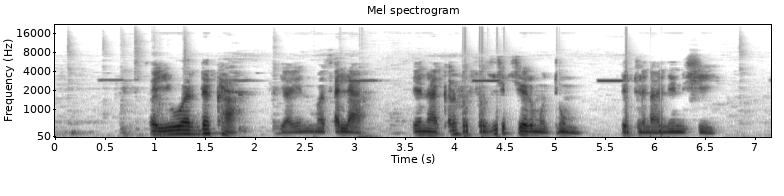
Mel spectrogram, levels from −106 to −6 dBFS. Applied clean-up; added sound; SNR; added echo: classical method log-MMSE.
